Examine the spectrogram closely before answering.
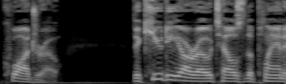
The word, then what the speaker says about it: QDRO: qualified Domestic Relations order or qdro pronounced like Quadro the qdro tells the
